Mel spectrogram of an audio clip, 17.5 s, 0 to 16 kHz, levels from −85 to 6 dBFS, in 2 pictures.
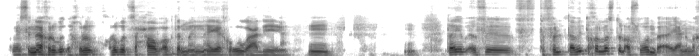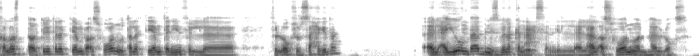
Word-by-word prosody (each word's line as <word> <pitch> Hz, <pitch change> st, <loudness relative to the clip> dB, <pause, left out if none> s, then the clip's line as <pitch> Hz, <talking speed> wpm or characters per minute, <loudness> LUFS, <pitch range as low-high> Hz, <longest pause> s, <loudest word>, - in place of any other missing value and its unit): بحيث 115 Hz, +1 st, -3 dB
إن 130 Hz, +2 st, +7 dB
هي 140 Hz, -, +9 dB
خروجة 135 Hz, +2 st, +3 dB
خرو 130 Hz, 0 st, +2 dB
خروجة 140 Hz, +3 st, +2 dB
صحاب 130 Hz, -1 st, +2 dB
أكتر 120 Hz, 0 st, +1 dB
من 105 Hz, -2 st, -1 dB
إن 105 Hz, 0 st, -1 dB
هي 115 Hz, +1 st, +4 dB
خروجة 115 Hz, 0 st, +1 dB
عاديّة 95 Hz, +1 st, -1 dB
يعني. -, -, -8 dB, 0.2 s
امم، 105 Hz, -2 st, 0 dB, 0.9 s
امم -, -, -12 dB, 0.4 s
طيّب، 150 Hz, +3 st, +4 dB
في 135 Hz, 0 st, 0 dB, 0.4 s
فت 120 Hz, +5 st, -3 dB, 0.2 s
طب، 140 Hz, +1 st, +6 dB
أنتم 175 Hz, +1 st, 0 dB
خلصتوا 175 Hz, +2 st, +2 dB
الأسوان 140 Hz, -1 st, +1 dB
بقى -, -, -1 dB
يعني 105 Hz, 0 st, -1 dB
أما 105 Hz, -1 st, -4 dB
خلصت 155 Hz, +7 st, -1 dB
أنت 155 Hz, -, -7 dB
قُلت -, -, -1 dB
لي 160 Hz, -, -2 dB
3 160 Hz, 0 st, -3 dB
أيام 150 Hz, +3 st, 0 dB
في -, -, -1 dB
أسوان، 175 Hz, +1 st, -3 dB
و3 140 Hz, +5 st, -4 dB
أيام 135 Hz, +3 st, +1 dB
تانيين 130 Hz, +1 st, -2 dB
في 135 Hz, -, -8 dB
ال 100 Hz, -3 st, -6 dB, 0.8 s
في -, -, -26 dB
الأقصر، -, -, -2 dB
صح 125 Hz, +6 st, -6 dB
كده؟ 175 Hz, +9 st, -5 dB, 1.1 s
ال 120 Hz, +3 st, +3 dB
أيهم 165 Hz, +7 st, +4 dB
بقى 170 Hz, +1 st, +1 dB
بالنسبة 125 Hz, -1 st, -1 dB
لك 155 Hz, 0 st, -3 dB
كان -, -, -5 dB
أحسن؟ 105 Hz, 0 st, -8 dB
ال 95 Hz, -1 st, -6 dB
هل -, -, +2 dB
أسوان 145 Hz, -, +1 dB
والّا 110 Hz, -4 st, -2 dB
هل -, -, -5 dB
الأقصر؟ 100 Hz, -2 st, -11 dB
130 Hz, 190 wpm, -23 LUFS, 110-145 Hz, 1.1 s, هي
